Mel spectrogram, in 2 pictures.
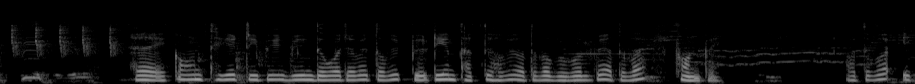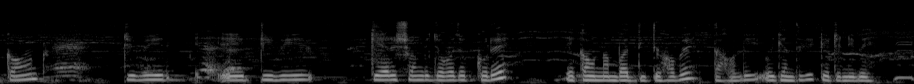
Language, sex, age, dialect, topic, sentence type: Bengali, female, 18-24, Rajbangshi, banking, question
